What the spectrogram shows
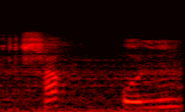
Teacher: حق یہاں قاف کو تفخیم کرنا ہے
